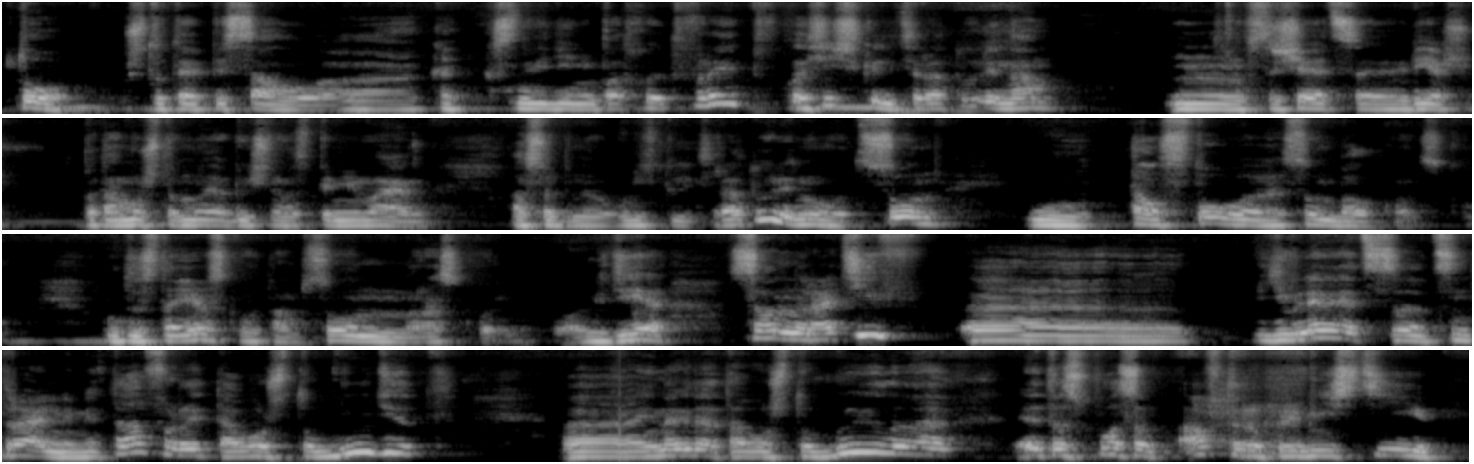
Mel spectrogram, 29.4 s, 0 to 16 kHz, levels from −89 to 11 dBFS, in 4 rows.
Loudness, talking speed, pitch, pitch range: -26 LUFS, 110 wpm, 130 Hz, 115-155 Hz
